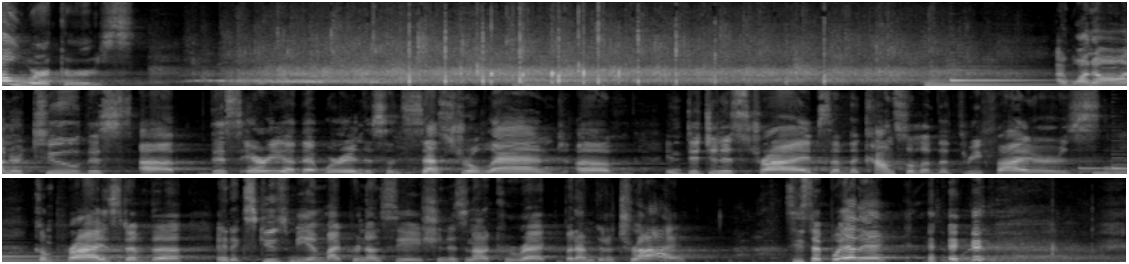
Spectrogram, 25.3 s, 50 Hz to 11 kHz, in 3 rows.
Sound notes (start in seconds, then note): 6.1 applause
